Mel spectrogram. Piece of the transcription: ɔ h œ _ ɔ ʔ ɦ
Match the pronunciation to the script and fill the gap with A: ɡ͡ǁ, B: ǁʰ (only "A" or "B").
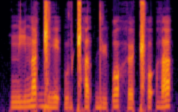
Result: B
